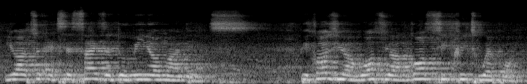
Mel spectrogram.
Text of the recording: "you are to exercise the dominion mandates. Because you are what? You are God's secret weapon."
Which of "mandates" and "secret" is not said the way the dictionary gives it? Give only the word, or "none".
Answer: mandates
